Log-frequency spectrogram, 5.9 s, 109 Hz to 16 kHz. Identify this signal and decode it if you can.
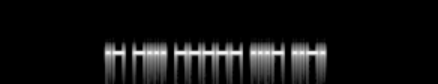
Morse code, heard as a keyed tone, about 26 wpm, 700 Hz. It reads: AB0VF
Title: Speed Racing - USA 2x2 Call Signs 22wpm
